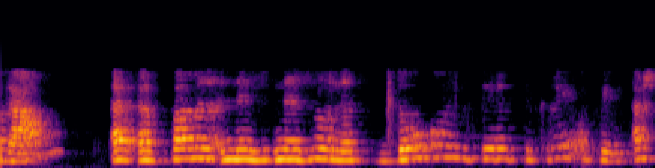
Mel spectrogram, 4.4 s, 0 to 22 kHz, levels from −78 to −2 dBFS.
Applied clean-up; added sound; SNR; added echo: neural mask model DeepFilterNet 3.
